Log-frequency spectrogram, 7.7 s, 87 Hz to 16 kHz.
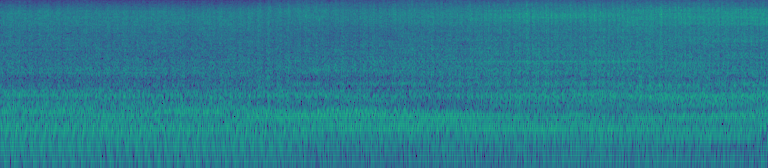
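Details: Freshly built Chevy Performance 454 big-block V8 on a run-in stand, first start: deep, steady rumble at an even idle with no knocks, ticks or misses. Normal idle; oil leaked afterward from the plastic oil-gauge line that hit the warm headers.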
